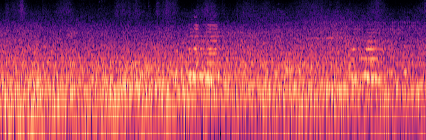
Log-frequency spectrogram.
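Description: Busy city street traffic, with engines running, and two short vehicle horn toots: one about two seconds in and another near the end.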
